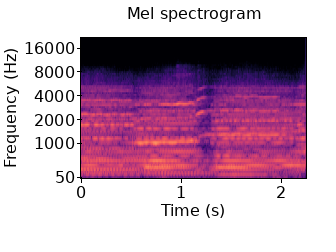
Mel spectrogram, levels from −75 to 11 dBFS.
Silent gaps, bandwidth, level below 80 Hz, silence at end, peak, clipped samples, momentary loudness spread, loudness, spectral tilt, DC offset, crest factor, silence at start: none; 10.5 kHz; -50 dBFS; 0 s; -2 dBFS; under 0.1%; 4 LU; -14 LUFS; -4.5 dB/octave; under 0.1%; 12 dB; 0 s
